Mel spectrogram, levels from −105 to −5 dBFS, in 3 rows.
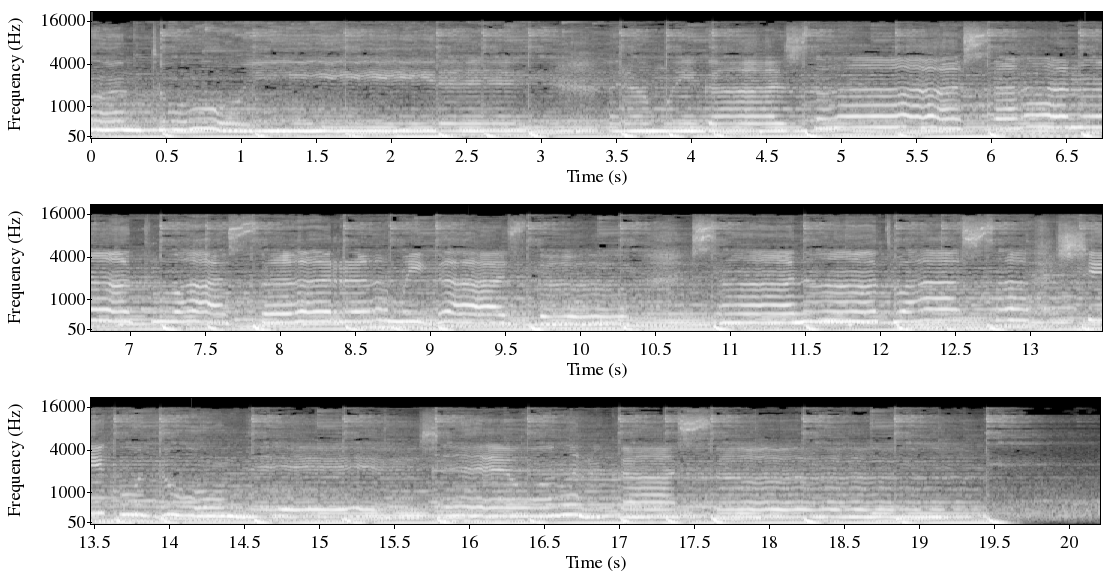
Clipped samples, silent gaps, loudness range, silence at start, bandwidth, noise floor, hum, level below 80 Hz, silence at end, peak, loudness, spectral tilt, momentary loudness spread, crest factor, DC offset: under 0.1%; none; 1 LU; 0 s; 16 kHz; -30 dBFS; none; -16 dBFS; 0 s; 0 dBFS; -10 LUFS; -6 dB/octave; 3 LU; 10 dB; under 0.1%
